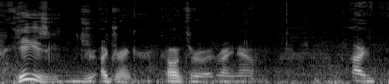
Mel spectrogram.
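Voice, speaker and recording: A man mumbles at a fairly slow pace and medium pitch. There is noticeable background noise. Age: 50s. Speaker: chef. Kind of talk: casual talk to camera. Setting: outdoors. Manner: mumbling.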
